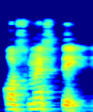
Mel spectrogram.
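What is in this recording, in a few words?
"kosmetik", Malay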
